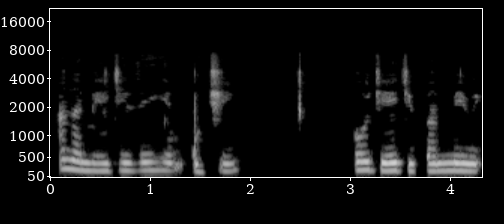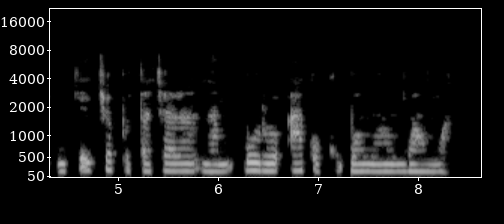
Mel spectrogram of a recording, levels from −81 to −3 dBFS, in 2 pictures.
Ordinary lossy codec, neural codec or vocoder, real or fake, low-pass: none; none; real; none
